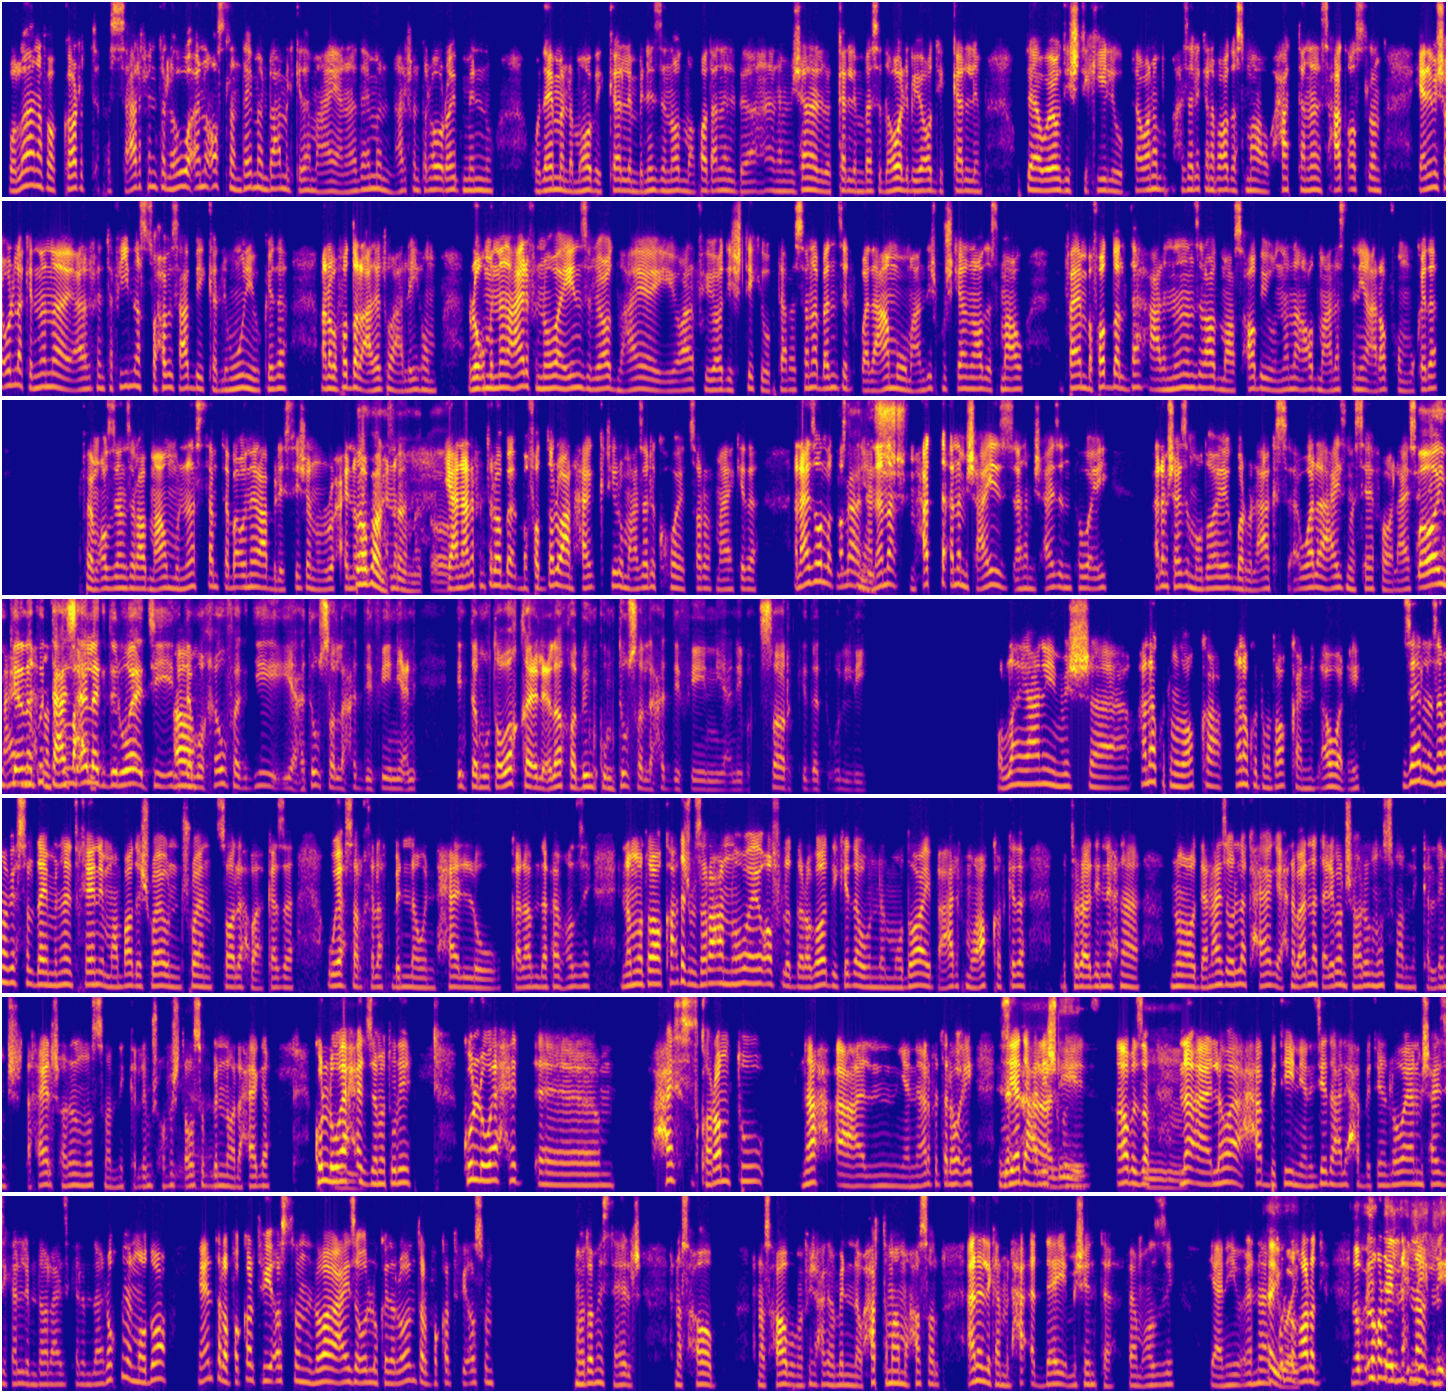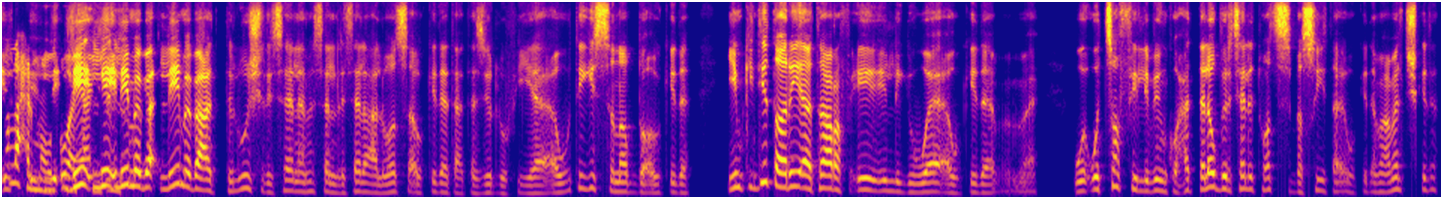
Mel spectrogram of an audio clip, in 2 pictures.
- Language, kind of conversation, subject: Arabic, advice, إيه اللي حصل في آخر خناقة بينك وبين صاحبك المقرّب؟
- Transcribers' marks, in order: unintelligible speech; tapping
